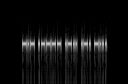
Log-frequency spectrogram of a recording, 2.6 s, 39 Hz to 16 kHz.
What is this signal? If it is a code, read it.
Morse code, heard as a keyed tone, about 42 wpm, 700 Hz. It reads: K1LRB
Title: USA Call Signs - 5 Characters - 2x Character Spacing - 45wpm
